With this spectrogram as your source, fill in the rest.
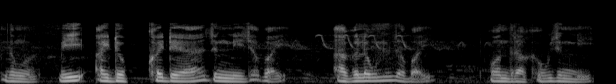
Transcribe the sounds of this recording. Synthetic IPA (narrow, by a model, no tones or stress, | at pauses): dɔŋɯbiajdɔp̚kʰajdajazɯŋnizabajaɡɯlawnɯzaba̰j | bɔnd̪ɾakʰɯwzɯŋni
